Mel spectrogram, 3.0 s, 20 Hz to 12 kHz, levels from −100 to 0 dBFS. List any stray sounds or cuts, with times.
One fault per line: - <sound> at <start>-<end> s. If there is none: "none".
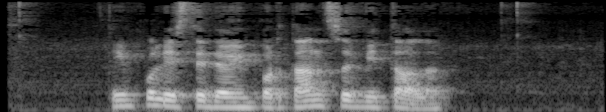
none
